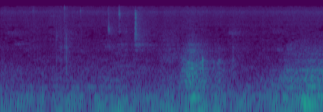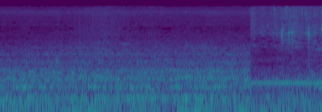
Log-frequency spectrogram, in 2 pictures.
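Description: Oil heating in an unglazed clay pot: a faint, low hiss that grows a little stronger about halfway through as small bubbles start to form, with a few light ticks early on.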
